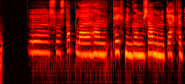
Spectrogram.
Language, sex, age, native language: Icelandic, female, 13, Icelandic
